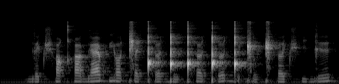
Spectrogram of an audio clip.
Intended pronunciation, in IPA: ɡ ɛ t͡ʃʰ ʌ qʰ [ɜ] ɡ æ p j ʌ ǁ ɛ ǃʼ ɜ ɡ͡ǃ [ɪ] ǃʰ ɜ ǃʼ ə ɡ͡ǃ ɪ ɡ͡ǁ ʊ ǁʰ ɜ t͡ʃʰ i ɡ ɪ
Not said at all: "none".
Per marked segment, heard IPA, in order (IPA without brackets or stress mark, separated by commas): ɜ, ɪ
